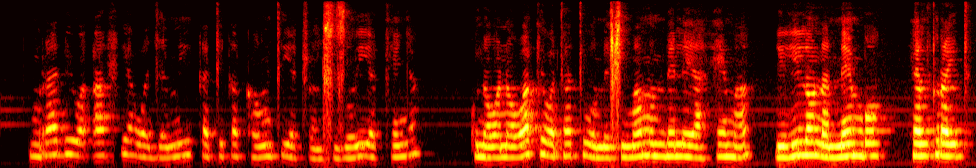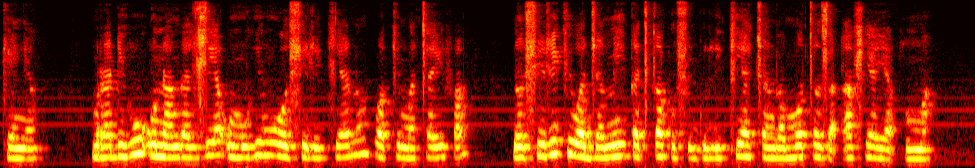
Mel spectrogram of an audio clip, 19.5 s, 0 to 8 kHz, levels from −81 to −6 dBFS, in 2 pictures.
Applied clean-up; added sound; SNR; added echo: none; none; none; none.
